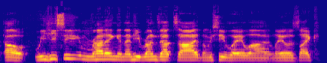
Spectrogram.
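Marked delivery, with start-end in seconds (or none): none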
